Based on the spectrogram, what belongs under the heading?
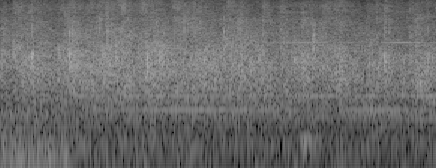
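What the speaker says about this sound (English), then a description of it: "Request you to give her a warm round of applause." Quiet, steady applause from an audience at a Bharatanatyam arangetram rises after a dancer's piece, a soft continuous patter with no talk over it.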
